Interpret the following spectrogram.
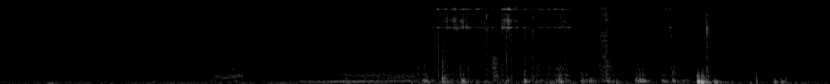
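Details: Short-legged pet cats in a comical, half-hearted fight: a low, steady growl rises for about a second, then gives way to a burst of scuffling, thumps and hissy, noisy rustles that fade out.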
